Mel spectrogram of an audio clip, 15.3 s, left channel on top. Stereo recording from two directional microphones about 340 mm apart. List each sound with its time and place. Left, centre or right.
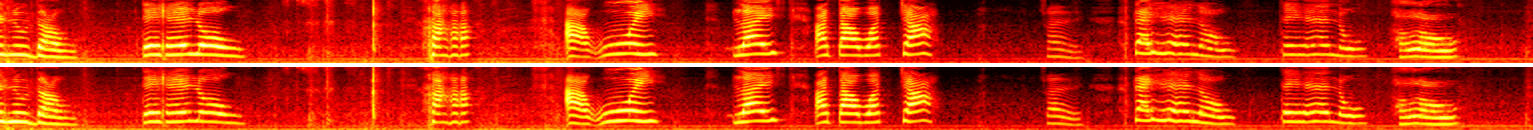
0.0 s a child's voice: centre
1.4 s a sound: centre
4.2 s a sound: centre
5.3 s babbling: centre
5.6 s a child's voice: centre
7.3 s child singing: centre
10.4 s a child's voice: centre
11.2 s a child's voice: centre
12.8 s child singing: centre
13.9 s a sound: centre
